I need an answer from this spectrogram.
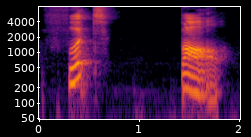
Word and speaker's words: football: In this word, OO is going to use the sound, and ALL will have a broad A sound of ah, so we have foot, ball, football.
